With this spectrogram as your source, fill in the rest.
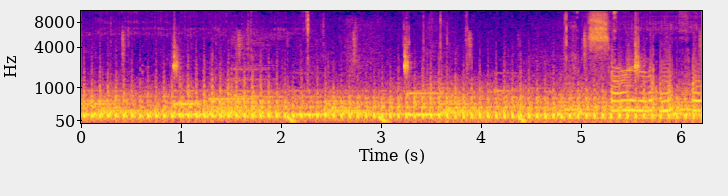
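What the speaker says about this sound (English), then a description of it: "I was recording, then I caught this random plane" Aircraft flying low overhead at about 1,700 feet, a loud rhythmic engine drone with strong pulsing throb that holds steady throughout.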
